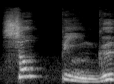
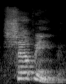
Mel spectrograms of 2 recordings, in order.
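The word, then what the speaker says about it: shopping: 買い物ショッピングするなんて発音としては症じゃなくて車に近いしゃーピング 3 玉になる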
